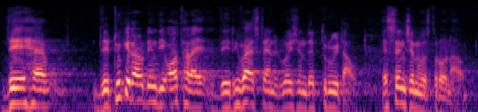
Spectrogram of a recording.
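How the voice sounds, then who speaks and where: An older man giving a public religious lecture, emphatic and lively, repeating and acting out phrases as he argues. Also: a little high, fast talker, big-room sound, a little hiss or hum.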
